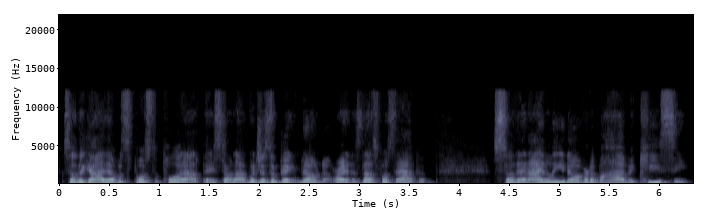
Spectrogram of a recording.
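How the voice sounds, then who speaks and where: A middle-aged man, a martial arts grandmaster, telling animated stories in an interview, acting out quotes with sudden jumps in pitch. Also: fast, creaky, husky. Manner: excitable, acts out quotes with big pitch jumps.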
